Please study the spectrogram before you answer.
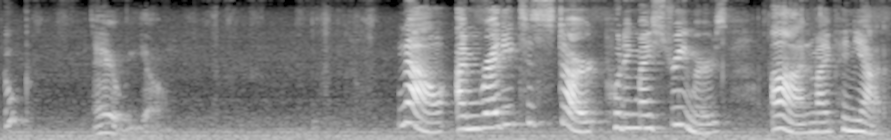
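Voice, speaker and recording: High-pitched woman teacher instructing young children. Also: animated, slow pace, pauses often, bright, forceful tone, low-quality recording. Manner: simple, instructive, addressing children directly. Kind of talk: step-by-step craft instruction for children. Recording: clear background noise.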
